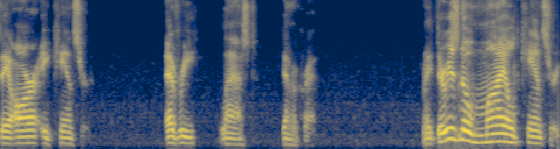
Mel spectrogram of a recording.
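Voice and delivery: ordinary talk, nothing marked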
